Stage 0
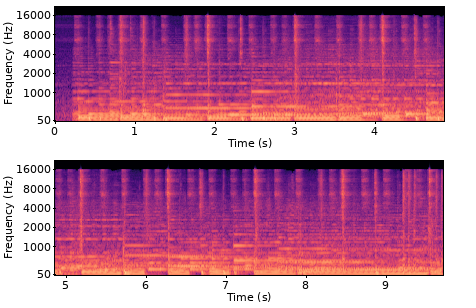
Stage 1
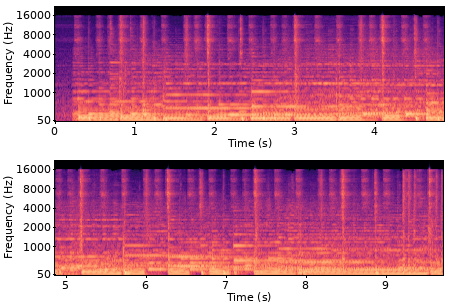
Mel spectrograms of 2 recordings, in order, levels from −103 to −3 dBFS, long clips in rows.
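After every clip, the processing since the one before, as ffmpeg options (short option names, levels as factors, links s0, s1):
-af "highshelf=f=5200:g=-4.5,volume=1.68"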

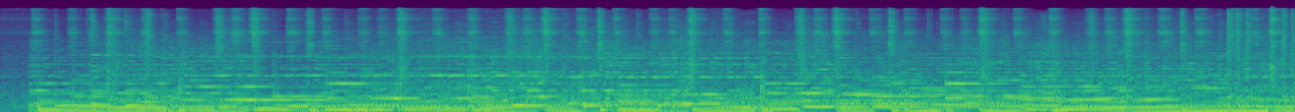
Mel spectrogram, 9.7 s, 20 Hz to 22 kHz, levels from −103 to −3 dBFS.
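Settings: -af "alimiter=limit=0.2:level=0:latency=1:release=45,flanger=delay=17.5:depth=6.7:speed=0.21,volume=1.5"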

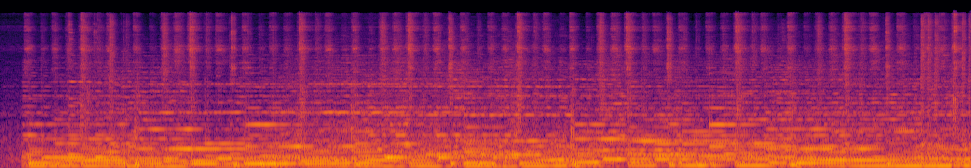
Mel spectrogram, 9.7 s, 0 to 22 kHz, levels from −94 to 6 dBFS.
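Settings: -af "aecho=1:1:162:0.211,volume=1.33"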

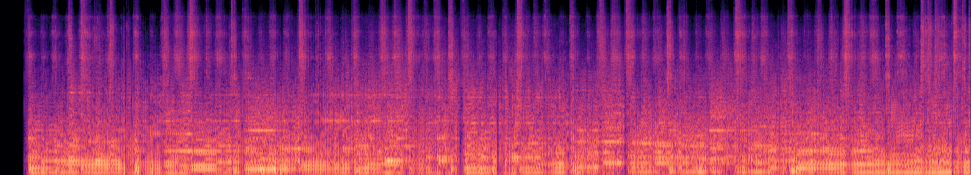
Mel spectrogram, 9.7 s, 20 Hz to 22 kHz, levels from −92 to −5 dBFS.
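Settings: -af "acrusher=bits=2:mix=0:aa=0.5,volume=0.708"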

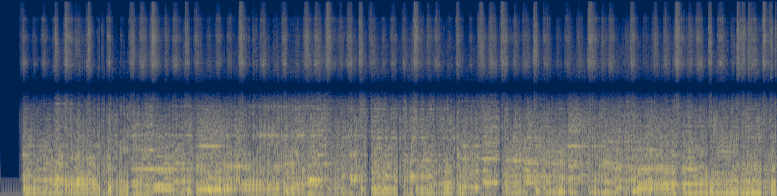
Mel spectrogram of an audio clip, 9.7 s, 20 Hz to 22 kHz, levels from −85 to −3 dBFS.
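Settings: -af "aeval=exprs='val(0)+0.00398*(sin(2*PI*50*n/s)+sin(2*PI*2*50*n/s)/2+sin(2*PI*3*50*n/s)/3+sin(2*PI*4*50*n/s)/4+sin(2*PI*5*50*n/s)/5)':c=same,asuperstop=centerf=4200:order=4:qfactor=1"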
